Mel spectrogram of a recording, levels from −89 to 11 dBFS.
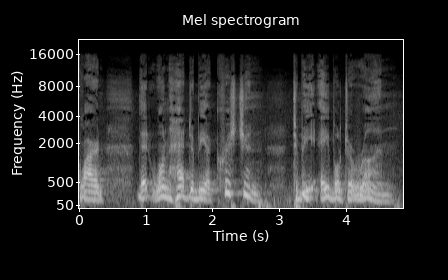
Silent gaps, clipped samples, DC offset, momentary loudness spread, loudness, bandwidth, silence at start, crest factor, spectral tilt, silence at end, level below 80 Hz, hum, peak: none; under 0.1%; under 0.1%; 11 LU; -19 LUFS; 16 kHz; 0 s; 16 dB; -6 dB/octave; 0.05 s; -40 dBFS; none; -2 dBFS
